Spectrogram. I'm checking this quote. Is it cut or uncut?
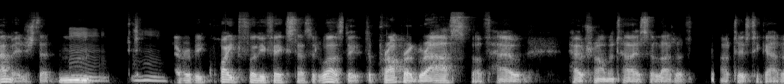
cut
